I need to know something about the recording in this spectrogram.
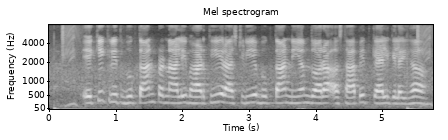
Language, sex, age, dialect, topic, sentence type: Magahi, female, 31-35, Western, banking, statement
